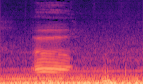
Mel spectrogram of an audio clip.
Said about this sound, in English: I'm heading for my car today, like good old times. But my car is a little bit loud. I'm still going to talk to you guys.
